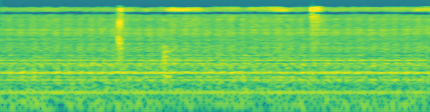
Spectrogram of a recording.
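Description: A small motor running with a steady hum, broken by a couple of faint clicks about one and three seconds in.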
